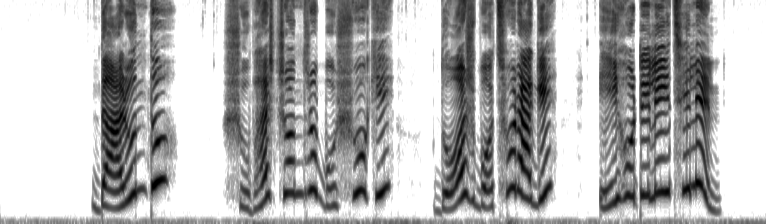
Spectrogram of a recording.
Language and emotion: Bengali, surprised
